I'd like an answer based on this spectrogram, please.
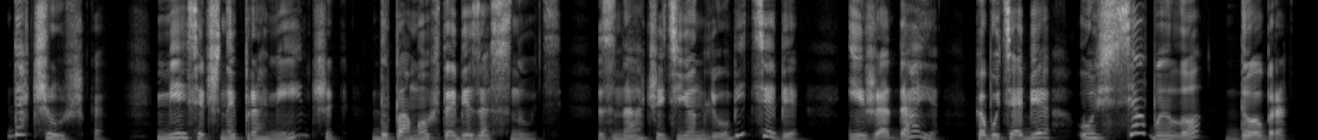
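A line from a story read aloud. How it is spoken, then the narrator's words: Smiling. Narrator (Belarusian): Тая усміхнулася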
